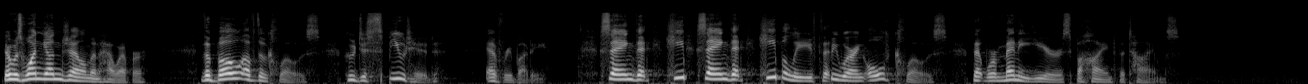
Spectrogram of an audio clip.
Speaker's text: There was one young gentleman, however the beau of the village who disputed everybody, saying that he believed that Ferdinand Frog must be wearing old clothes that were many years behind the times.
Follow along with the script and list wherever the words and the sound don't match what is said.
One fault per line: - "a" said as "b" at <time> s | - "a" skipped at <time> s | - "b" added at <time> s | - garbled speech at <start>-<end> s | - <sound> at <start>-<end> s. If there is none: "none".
- "village" said as "clothes" at 2.7 s
- "believed" said as "saying" at 6.9 s
- "Ferdinand Frog must" said as "he believed that" at 7.6 s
